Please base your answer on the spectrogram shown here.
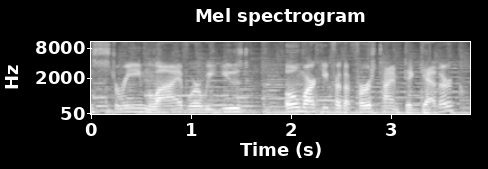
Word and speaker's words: Omarchy: pronunciation, that's what is "Omarque". Okay, what What happened to the R? Where did the R go in that? You swallow it as a proper Dane.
